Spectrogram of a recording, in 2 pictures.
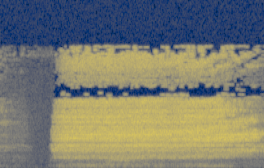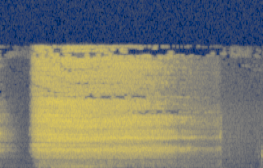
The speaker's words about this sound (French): reprendre quelques respirations profondes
